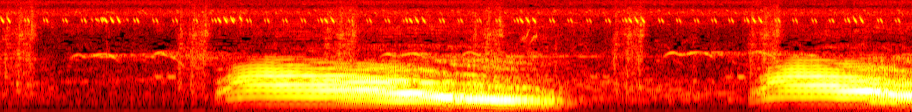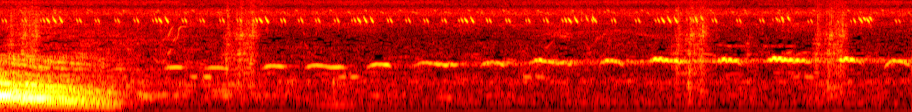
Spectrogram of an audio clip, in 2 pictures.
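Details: A tigress gives two deep, harmonic-rich calling roars in Nagarhole National Park (Nagarhole Tiger Reserve), India, each dropping in pitch over about two seconds.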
